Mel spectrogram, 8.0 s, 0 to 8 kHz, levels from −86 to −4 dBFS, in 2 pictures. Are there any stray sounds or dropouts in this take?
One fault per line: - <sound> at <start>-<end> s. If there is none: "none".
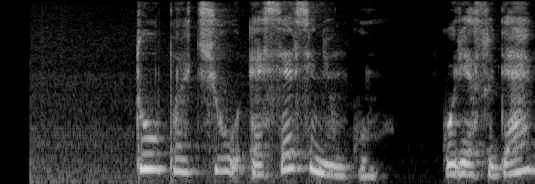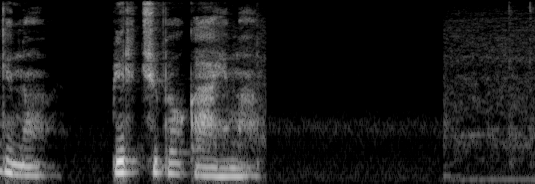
none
